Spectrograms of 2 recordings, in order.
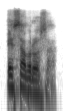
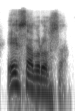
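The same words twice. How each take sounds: No difference in how they are said.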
